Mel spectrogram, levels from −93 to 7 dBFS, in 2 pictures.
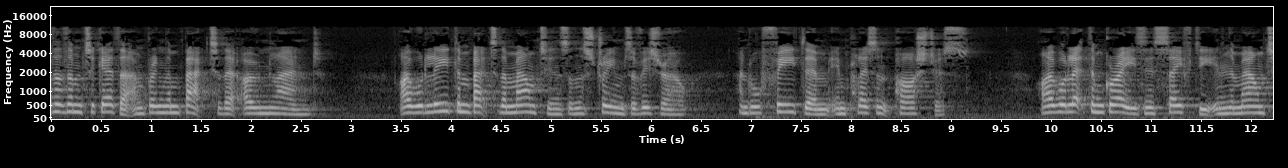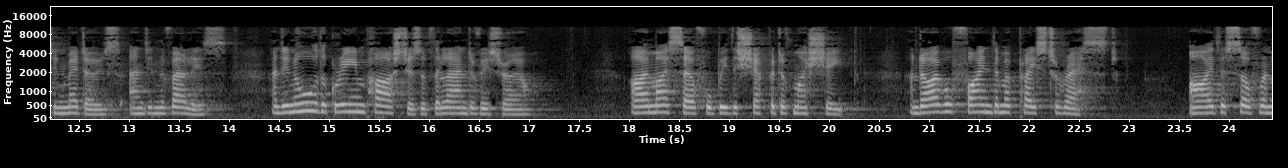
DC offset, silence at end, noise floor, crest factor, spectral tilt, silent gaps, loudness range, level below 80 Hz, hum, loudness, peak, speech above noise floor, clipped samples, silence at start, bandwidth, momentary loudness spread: under 0.1%; 0 s; -60 dBFS; 24 dB; -2.5 dB/octave; none; 3 LU; -68 dBFS; none; -27 LUFS; -4 dBFS; 33 dB; under 0.1%; 0 s; 11 kHz; 10 LU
